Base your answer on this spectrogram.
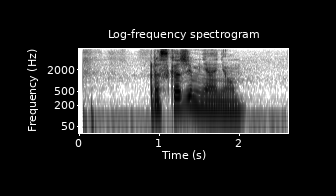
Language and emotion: Russian, neutral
